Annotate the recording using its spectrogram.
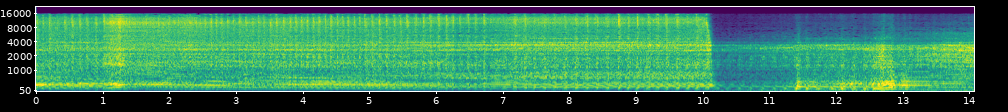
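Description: A motorcycle engine briefly revs up and falls back.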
